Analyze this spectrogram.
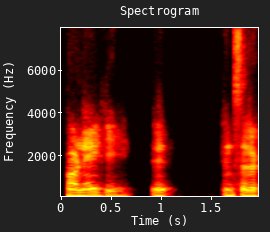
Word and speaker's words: Carnegie: It's it's CargI it instead of Carnegie because I guess that's like a local thing like Rodeo Drive versus Rodeo.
